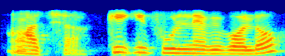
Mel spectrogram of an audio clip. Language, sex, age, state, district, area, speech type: Bengali, female, 45-60, West Bengal, Hooghly, rural, conversation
